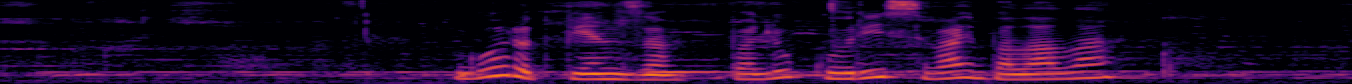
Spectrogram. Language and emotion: Russian, neutral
